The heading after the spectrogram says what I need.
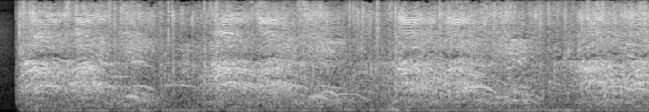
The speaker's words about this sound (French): Ils ont scandé ce nom que le président russe n'employait jamais pour parler de son opposant. Il disait ce citoyen ou, ou cette personne que vous mentionnez.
